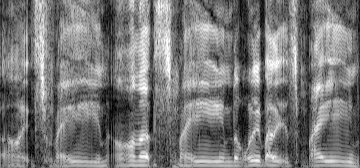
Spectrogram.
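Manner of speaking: put-on easygoing, high, slow Scottish accent, creaky edges. Asked to do a girl, the speaker does an impression of Melissa. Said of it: "I do an impression of Melissa".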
